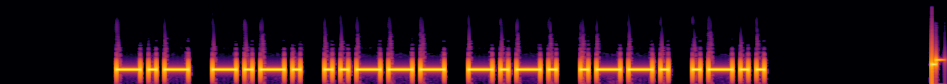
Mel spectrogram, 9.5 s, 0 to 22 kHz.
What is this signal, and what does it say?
Morse code, heard as a keyed tone, about 15 wpm, 700 Hz. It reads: KC2CPL
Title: USA Call Signs - 6 Characters - 3x Character Spacing - 15wpm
